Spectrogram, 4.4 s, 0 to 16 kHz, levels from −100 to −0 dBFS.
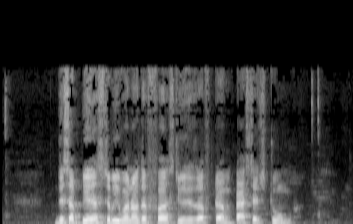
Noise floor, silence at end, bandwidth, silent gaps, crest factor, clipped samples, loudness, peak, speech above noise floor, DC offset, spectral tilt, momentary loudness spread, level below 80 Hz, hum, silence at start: -59 dBFS; 0.75 s; 11.5 kHz; none; 16 dB; under 0.1%; -16 LUFS; -2 dBFS; 43 dB; under 0.1%; -5 dB/octave; 10 LU; -56 dBFS; none; 0.7 s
